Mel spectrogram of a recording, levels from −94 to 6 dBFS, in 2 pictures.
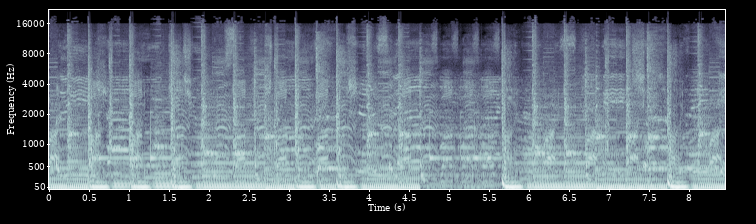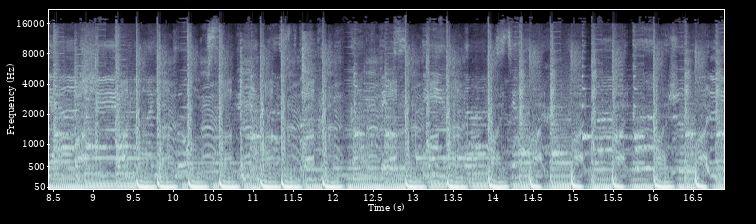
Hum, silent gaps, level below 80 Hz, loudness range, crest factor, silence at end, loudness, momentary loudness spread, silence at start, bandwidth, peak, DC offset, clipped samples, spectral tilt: none; none; -8 dBFS; 2 LU; 6 dB; 0 s; -8 LUFS; 2 LU; 0 s; 17 kHz; 0 dBFS; 2%; under 0.1%; -4.5 dB/octave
